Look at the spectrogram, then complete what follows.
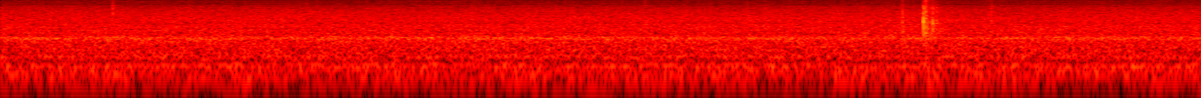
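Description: Steady fan-like hum of a kitchen, with one sharp knock of the wooden spoon against the rim of the stainless-steel sauce pot about four and a half seconds in.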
